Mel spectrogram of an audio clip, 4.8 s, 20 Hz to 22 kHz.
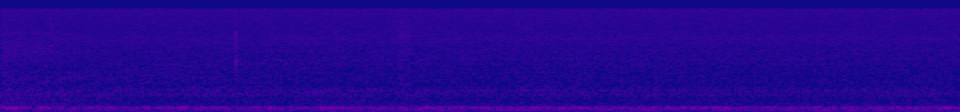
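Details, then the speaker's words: About 1968 Magnavox suitcase record player transistor amp, owner-recapped, repaired for hiss and noise in one channel, now giving 3.5 W per channel and still cold. Very quiet output with only a faint acceptable hum and soft hiss, no crackle; normal. "that's pretty good that's about what i'm used to seeing from that so three and a half watts per channel both channels work no scary noise no more"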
